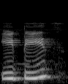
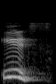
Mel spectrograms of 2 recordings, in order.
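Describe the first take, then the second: First: It is said as two full separate words. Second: It is said as one contracted syllable.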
